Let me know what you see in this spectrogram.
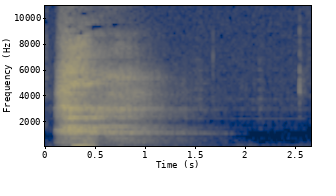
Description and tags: Sigh 3 Male Deep
A young male sighing, possibly in frustration, exasperation, boredom, anger, etc.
